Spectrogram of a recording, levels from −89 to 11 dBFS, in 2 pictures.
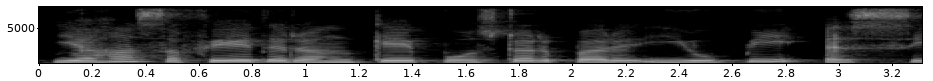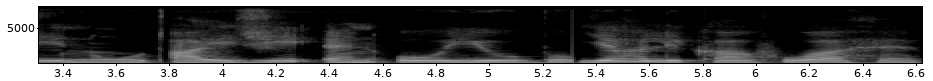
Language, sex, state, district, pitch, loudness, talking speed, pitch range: Hindi, female, Bihar, Kishanganj, 210 Hz, -29 LUFS, 125 wpm, 200-230 Hz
